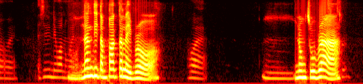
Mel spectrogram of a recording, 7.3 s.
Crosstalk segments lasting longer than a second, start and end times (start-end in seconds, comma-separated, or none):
1.4-2.9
